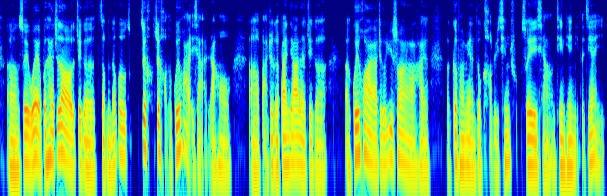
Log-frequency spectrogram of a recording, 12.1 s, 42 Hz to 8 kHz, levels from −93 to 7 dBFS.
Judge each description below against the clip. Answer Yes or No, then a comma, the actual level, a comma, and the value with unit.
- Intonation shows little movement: No, average, 3.9 semitones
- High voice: No, very low, 95 Hz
